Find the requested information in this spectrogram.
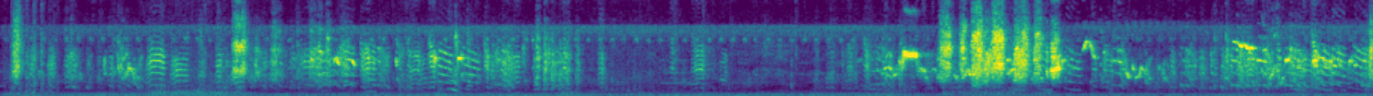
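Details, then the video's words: Several pet finches chirp while eating: a steady stream of short, high, twittering notes, with a louder burst of overlapping chirps near seven seconds, over a low steady hum and occasional wing flutters. "My beautiful finches eating and enjoying finches chirping sounds"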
